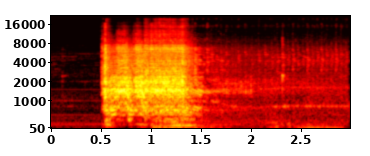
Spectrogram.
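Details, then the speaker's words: Three-cylinder car that had misfire, no stable idle, lost pickup and heavy vibration; after fitting a new coupler it cranks, catches quickly and settles into an even, steady idle, slight shake normal for three cylinders. "यह देखो एकदम proper और एकदम stable हो गई गाड़ी यह हिल रही है उतनी तो हिलती है क्योंकि तीन सिलेंडर गाड़ी है"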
